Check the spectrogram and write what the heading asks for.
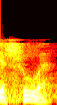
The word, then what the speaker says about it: Yeshua: hebraico de Jesus Cristo em Israel ninguém fala Jesus quando se referem a Jesus em Israel eles pronunciam o nome Yeshua Esse é o verdadeiro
